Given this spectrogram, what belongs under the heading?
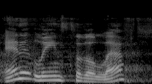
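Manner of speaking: ordinary talk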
